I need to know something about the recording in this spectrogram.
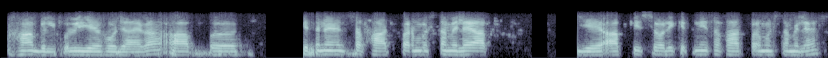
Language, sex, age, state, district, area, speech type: Urdu, male, 18-30, Delhi, Central Delhi, urban, conversation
